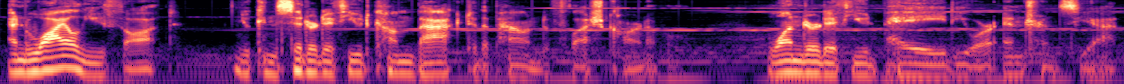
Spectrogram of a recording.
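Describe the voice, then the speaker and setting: Deep, slow male horror narrator. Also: soft background music. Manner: grave, deliberate, suspenseful. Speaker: author and narrator of horror podcast. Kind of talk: dramatic second-person horror story narration.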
